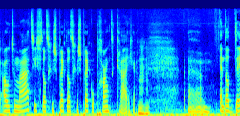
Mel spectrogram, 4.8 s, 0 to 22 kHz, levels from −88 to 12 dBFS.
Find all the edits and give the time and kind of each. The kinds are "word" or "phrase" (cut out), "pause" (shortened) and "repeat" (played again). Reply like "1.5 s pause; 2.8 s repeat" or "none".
1.3 s repeat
